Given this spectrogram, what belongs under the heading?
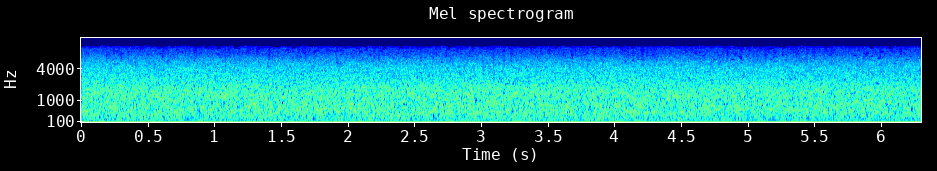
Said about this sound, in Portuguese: E dá-lhe chuva.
